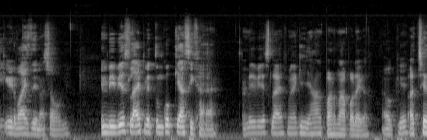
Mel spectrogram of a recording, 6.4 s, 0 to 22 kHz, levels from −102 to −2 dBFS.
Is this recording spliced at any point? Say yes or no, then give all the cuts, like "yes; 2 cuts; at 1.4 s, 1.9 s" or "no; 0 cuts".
yes; 2 cuts; at 1.5 s, 3.7 s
